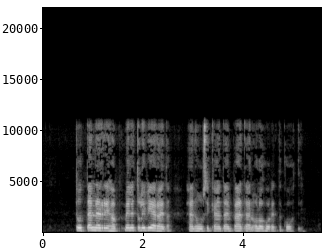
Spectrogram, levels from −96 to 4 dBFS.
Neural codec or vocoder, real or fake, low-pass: none; real; 10.8 kHz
